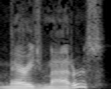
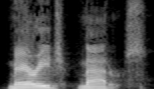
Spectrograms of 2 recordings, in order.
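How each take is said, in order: First: The voice rises at the end like a question. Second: The voice falls at the end like a title. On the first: It asks whether marriage is important. "And that's a good question" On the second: It names topics related to marriage. "there are matters related to marriage"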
